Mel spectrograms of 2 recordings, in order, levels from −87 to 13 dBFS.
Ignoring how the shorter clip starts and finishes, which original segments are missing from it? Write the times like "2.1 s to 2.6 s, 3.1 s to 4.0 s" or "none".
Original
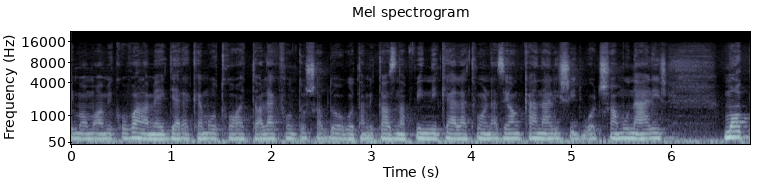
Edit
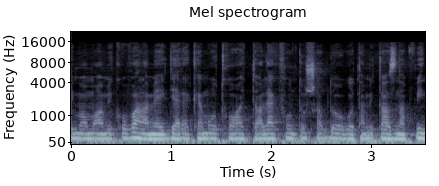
none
